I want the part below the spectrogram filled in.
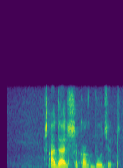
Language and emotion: Russian, neutral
